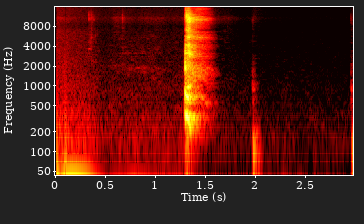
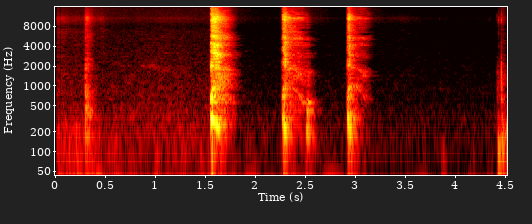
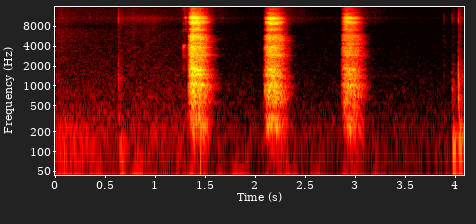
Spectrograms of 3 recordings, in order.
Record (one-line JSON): {"cough_length": "3.0 s", "cough_amplitude": 32768, "cough_signal_mean_std_ratio": 0.19, "three_cough_length": "4.5 s", "three_cough_amplitude": 32768, "three_cough_signal_mean_std_ratio": 0.19, "exhalation_length": "4.1 s", "exhalation_amplitude": 32768, "exhalation_signal_mean_std_ratio": 0.26, "survey_phase": "beta (2021-08-13 to 2022-03-07)", "age": "45-64", "gender": "Female", "wearing_mask": "No", "symptom_none": true, "smoker_status": "Never smoked", "respiratory_condition_asthma": false, "respiratory_condition_other": false, "recruitment_source": "REACT", "submission_delay": "1 day", "covid_test_result": "Negative", "covid_test_method": "RT-qPCR", "influenza_a_test_result": "Negative", "influenza_b_test_result": "Negative"}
